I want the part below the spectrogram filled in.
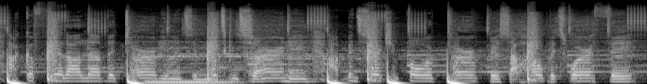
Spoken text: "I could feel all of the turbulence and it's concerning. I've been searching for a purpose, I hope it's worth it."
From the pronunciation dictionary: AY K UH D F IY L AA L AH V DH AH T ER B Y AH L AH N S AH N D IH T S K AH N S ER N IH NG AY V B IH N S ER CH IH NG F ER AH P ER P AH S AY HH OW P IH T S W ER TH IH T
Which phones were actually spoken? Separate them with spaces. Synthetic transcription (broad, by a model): AY K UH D F IY L AA L AH V DH AH T ER B Y AH L AH N S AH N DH IH T S K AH N S ER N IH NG AY V B IH N S ER CH IH NG F ER AH P ER P AH S AY HH OW P IH T S W ER TH IH T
